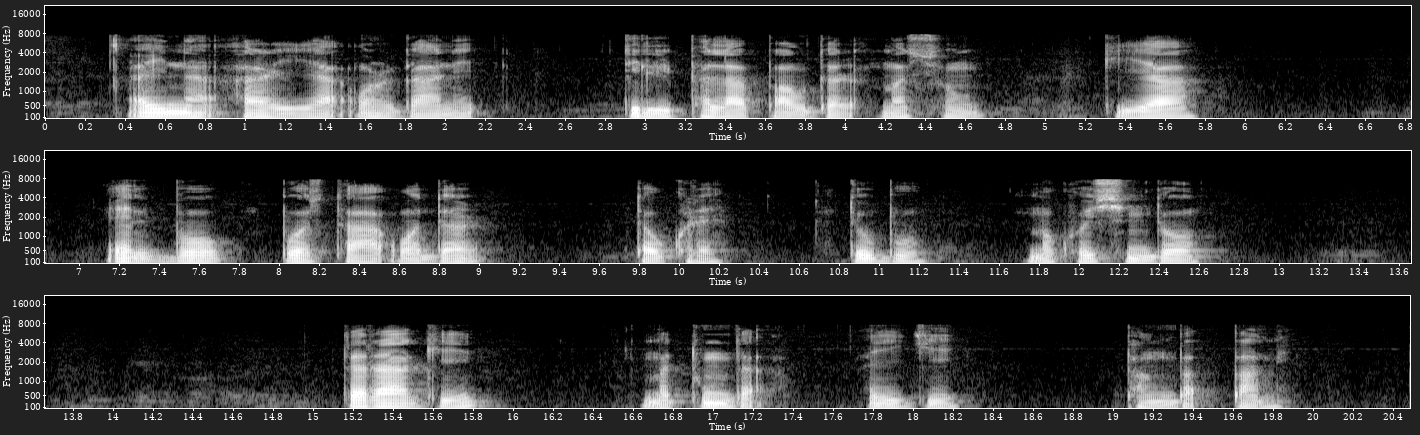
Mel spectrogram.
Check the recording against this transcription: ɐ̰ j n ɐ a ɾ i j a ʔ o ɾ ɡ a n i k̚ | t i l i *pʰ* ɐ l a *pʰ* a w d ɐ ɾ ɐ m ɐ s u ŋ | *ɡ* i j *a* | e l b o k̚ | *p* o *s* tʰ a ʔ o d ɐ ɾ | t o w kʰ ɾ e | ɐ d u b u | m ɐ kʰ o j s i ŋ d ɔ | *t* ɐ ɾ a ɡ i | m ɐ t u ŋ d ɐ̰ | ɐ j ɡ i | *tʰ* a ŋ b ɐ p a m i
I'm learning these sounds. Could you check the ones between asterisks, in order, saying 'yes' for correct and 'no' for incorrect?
yes, no, no, yes, yes, yes, yes, no

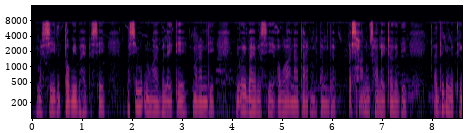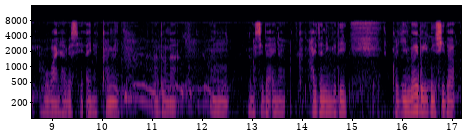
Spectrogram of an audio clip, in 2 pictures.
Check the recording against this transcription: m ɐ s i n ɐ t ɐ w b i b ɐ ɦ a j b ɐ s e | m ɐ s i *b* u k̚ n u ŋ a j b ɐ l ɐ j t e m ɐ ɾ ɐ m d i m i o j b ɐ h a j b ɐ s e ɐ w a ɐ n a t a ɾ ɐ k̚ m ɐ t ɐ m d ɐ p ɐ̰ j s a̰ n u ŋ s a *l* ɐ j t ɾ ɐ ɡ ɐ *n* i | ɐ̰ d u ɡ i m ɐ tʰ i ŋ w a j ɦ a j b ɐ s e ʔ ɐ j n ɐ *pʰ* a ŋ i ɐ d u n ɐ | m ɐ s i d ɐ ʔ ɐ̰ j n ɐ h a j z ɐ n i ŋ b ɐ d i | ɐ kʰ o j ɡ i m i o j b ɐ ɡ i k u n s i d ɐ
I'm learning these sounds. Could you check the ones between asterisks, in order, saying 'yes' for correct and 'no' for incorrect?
no, yes, no, no

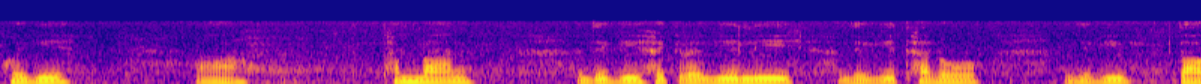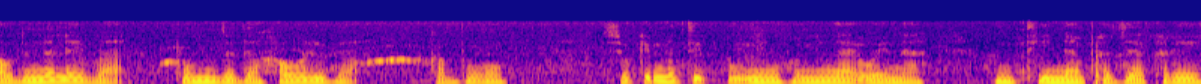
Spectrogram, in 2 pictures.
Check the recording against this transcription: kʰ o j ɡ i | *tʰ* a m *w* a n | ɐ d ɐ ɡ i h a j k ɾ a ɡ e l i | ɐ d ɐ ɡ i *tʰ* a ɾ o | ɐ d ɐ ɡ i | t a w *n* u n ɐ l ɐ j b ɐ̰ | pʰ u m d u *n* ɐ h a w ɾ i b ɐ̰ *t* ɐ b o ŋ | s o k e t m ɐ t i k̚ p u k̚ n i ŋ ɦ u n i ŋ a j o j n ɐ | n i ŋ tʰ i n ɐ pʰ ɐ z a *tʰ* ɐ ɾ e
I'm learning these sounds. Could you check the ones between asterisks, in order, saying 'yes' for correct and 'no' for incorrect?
yes, no, yes, no, no, no, no

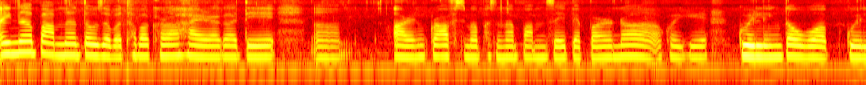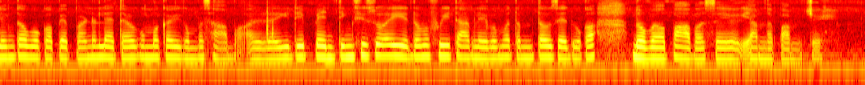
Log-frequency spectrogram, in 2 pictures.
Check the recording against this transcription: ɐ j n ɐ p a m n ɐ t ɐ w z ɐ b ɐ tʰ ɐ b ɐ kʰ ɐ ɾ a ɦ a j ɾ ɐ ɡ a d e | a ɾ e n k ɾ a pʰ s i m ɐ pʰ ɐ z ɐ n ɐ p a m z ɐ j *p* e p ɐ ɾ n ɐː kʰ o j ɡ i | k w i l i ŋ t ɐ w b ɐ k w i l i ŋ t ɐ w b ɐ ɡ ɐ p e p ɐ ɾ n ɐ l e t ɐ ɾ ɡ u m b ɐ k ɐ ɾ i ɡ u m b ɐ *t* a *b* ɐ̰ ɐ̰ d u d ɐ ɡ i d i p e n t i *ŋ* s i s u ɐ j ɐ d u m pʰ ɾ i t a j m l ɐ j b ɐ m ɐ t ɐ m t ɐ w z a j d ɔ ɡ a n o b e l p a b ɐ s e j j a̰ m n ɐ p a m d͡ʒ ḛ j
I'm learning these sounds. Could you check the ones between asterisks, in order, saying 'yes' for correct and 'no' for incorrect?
yes, no, yes, yes

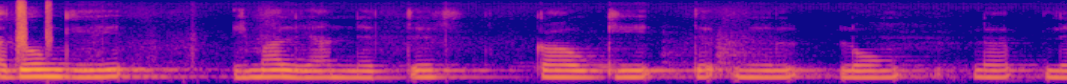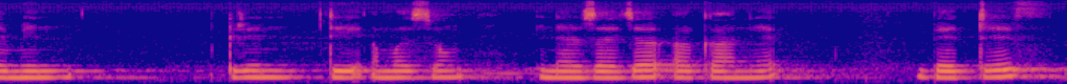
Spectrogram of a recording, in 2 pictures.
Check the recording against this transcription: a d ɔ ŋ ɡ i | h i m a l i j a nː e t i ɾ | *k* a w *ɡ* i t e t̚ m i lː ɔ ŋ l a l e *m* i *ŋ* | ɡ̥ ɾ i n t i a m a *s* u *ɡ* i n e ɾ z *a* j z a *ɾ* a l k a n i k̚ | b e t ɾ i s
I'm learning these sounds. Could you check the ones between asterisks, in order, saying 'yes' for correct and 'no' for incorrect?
yes, yes, yes, no, yes, no, yes, yes

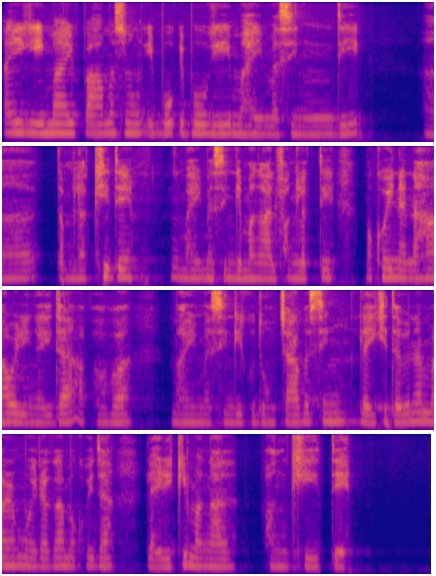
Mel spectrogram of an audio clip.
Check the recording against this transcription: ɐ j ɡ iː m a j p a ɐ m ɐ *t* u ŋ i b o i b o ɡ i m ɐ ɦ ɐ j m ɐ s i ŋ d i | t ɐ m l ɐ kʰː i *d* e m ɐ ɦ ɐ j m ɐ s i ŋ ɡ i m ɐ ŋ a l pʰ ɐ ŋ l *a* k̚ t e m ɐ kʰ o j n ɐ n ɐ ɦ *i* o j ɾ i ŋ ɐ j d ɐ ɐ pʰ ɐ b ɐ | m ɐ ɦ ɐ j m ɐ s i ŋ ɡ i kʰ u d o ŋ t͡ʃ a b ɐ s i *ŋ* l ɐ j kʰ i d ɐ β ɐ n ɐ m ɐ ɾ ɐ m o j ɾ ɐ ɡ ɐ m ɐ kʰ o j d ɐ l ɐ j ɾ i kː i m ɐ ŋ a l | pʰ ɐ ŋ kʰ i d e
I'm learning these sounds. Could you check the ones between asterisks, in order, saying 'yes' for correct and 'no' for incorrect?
no, yes, no, no, yes

